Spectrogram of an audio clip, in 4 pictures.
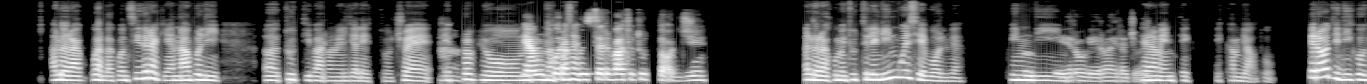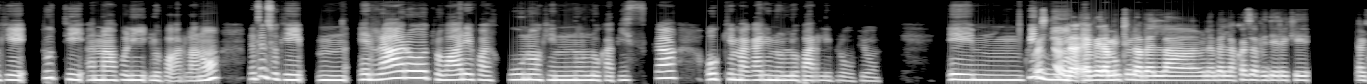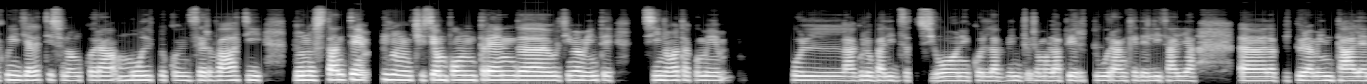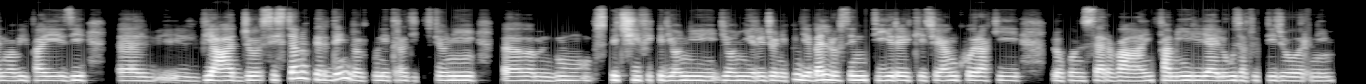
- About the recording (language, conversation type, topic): Italian, podcast, Come ti ha influenzato la lingua che parli a casa?
- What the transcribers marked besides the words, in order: other background noise; "cioè" said as "ceh"; "proprio" said as "propio"; "una" said as "na"; "diciamo" said as "iciamo"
